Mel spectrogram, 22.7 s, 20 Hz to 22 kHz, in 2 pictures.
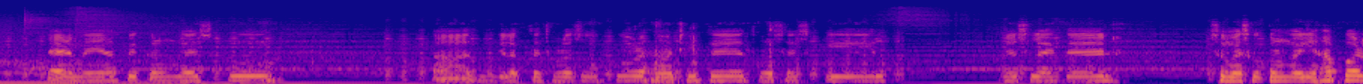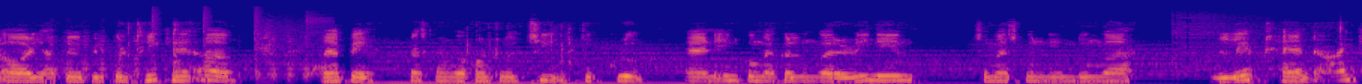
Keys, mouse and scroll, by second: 0.0 click, 1.6 middle click, 2.9 click, 3.7 r, 4.2 middle click, 7.8-10.0 typing, 9.7 scroll down 1, 10.9 scroll down 1, 13.8 ctrl+g, 15.9 click, 21.7 click.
